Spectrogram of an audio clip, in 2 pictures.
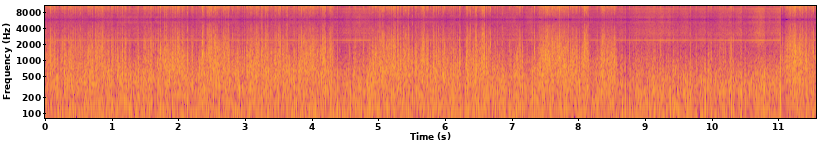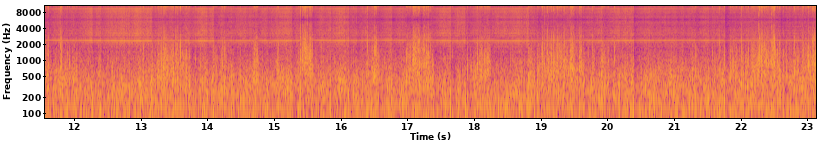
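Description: Wind rushing over the onboard camera of a Bixler electric RC plane in flight: a loud, steady rush with brief gusty surges every second or two, and a faint steady high whine beneath it.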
